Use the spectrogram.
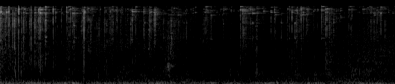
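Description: A blue belly dance hip scarf with small metal coins and beads is draped and shaken by hand close to the microphone. The coins give off a soft, bright, continuous jingle of tiny overlapping clinks that swell and fade in quick bursts, with almost no low end.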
